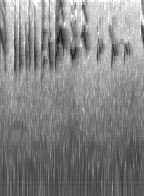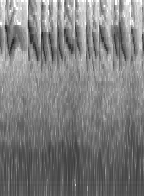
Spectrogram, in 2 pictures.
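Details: Oriental white-eye kept as a pet bird, in a master recording used to train other pet birds to sing. Dense, rapid run of high, thin chirps and twittered slurred notes, almost unbroken, with a faint low hum behind.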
